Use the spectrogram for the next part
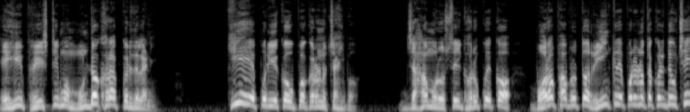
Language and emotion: Odia, angry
